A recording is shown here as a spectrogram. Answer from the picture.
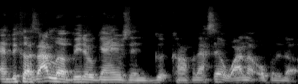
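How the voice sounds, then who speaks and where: In an animated tone, a man talks at a very fast pace. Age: 40s. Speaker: entrepreneur. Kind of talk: interview.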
